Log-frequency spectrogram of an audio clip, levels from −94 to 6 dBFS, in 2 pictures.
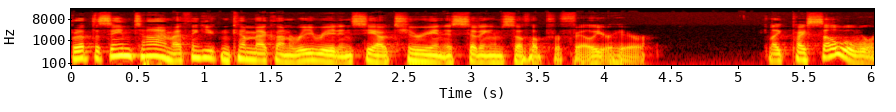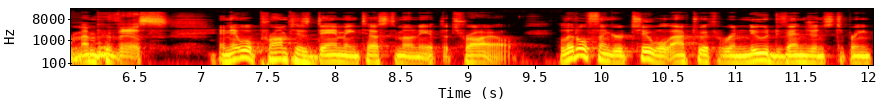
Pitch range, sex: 110-150 Hz, male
